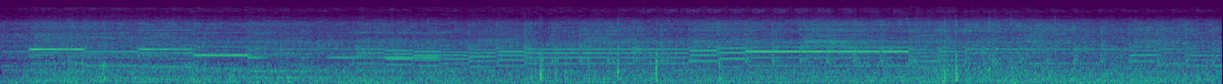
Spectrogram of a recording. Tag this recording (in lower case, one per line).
soundtrack music
music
